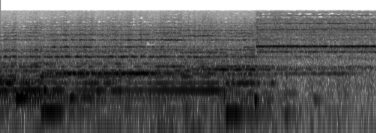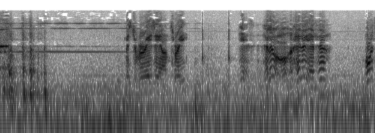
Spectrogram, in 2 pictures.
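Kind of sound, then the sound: household object, telephone ringing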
